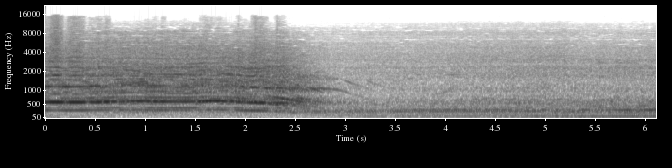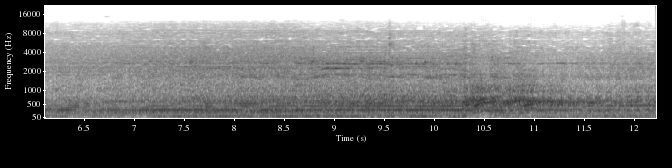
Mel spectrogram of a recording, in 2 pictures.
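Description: Drag motorcycle's engine held at high revs through a burnout, its pitch falling away about two and a half seconds in. Then a muscle car's engine idles with a low, steady note as the car creeps up to the start line.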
